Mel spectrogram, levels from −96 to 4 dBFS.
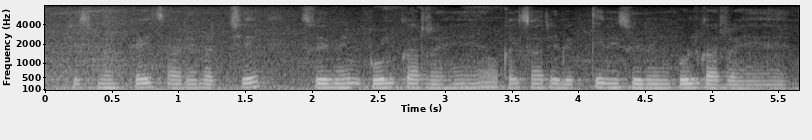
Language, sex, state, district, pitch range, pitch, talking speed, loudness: Hindi, male, Bihar, Lakhisarai, 140-145 Hz, 145 Hz, 200 wpm, -27 LUFS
